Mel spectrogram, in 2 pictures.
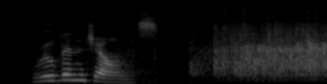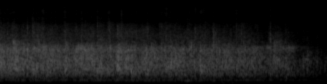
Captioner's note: audience applauding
